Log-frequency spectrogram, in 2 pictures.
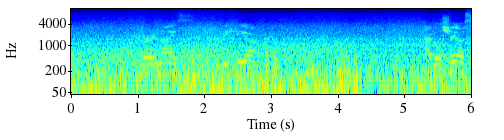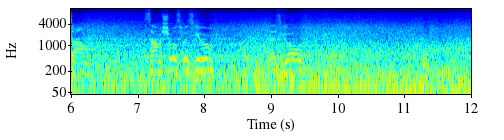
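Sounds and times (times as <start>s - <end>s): surf breaking on rocks: 0.0s - 4.4s
wind buffeting microphone: 0.0s - 12.0s.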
